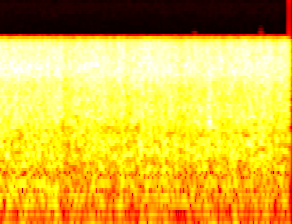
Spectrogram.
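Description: Heavy hail falling on the street and ground, a steady dense hiss.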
